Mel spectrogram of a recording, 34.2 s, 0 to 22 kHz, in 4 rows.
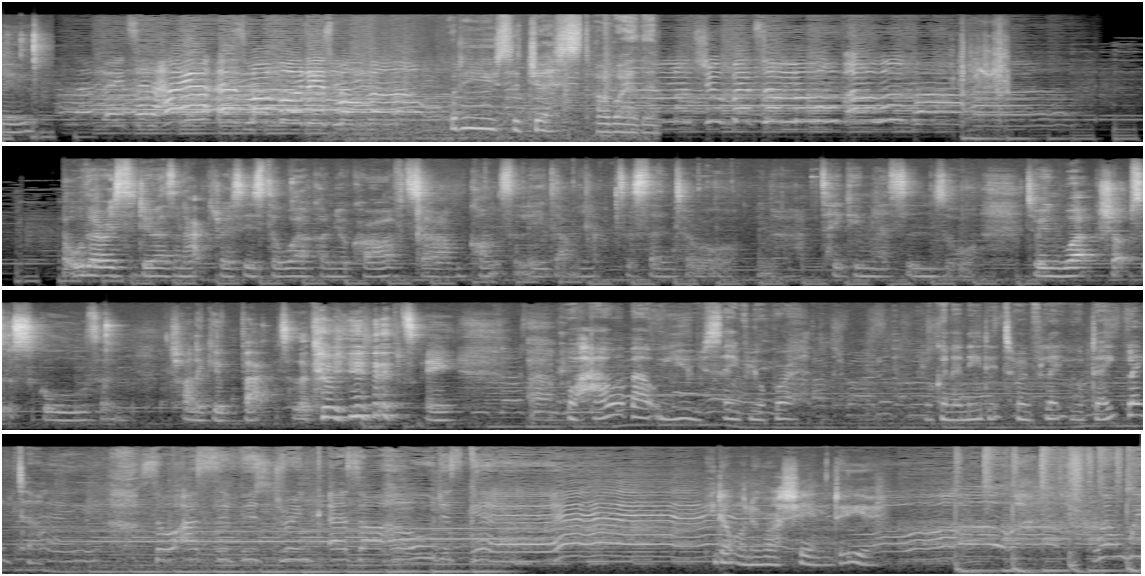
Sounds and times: Music: 0:00.0 - 0:34.2
Speech: 0:03.4 - 0:05.0, 0:09.0 - 0:23.2, 0:24.0 - 0:26.0, 0:31.0 - 0:32.4.

